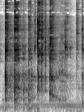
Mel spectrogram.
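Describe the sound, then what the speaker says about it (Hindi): Metal lid set onto a pressure cooker, a quick series of close clinks and scrapes as it is fitted and settled, loud and alone without talk. "अब हम इसके ऊपर ढक्कन देंगे"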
